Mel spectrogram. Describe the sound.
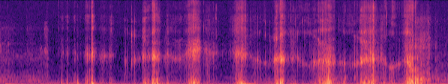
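Crunchy chocolate biscuit being eaten: sharp, brittle crunches repeat roughly every half second, with softer chewing and grinding between the bites and no talking.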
